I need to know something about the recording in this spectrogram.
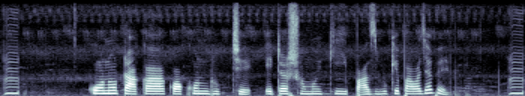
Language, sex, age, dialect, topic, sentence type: Bengali, female, 18-24, Northern/Varendri, banking, question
